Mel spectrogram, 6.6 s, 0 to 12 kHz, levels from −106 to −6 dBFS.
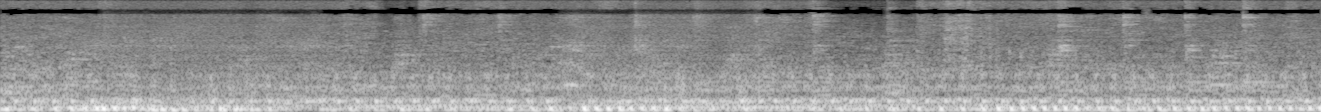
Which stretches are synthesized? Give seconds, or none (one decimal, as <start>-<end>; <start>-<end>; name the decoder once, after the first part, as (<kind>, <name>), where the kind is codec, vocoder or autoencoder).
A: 0.5-1.6 (codec, DAC); 2.8-3.8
